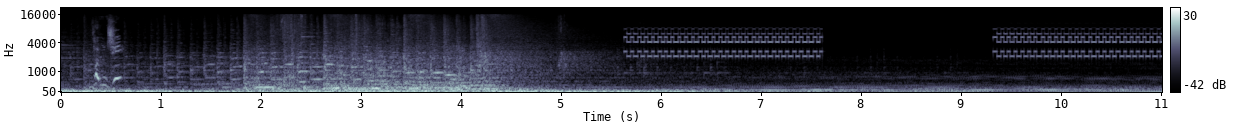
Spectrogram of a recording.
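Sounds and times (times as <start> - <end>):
phone ringing: 5.6 - 7.7, 9.3 - 11.0.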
